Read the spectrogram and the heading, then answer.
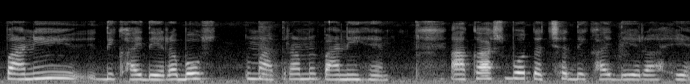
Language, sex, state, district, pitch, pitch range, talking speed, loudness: Hindi, female, Odisha, Nuapada, 230 Hz, 220-255 Hz, 140 wpm, -16 LUFS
